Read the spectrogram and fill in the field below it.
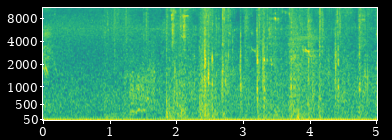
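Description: In Horizon Forbidden West, a ridden horse's hooves clop in a quick trotting rhythm over steady game ambience, with no voices heard.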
